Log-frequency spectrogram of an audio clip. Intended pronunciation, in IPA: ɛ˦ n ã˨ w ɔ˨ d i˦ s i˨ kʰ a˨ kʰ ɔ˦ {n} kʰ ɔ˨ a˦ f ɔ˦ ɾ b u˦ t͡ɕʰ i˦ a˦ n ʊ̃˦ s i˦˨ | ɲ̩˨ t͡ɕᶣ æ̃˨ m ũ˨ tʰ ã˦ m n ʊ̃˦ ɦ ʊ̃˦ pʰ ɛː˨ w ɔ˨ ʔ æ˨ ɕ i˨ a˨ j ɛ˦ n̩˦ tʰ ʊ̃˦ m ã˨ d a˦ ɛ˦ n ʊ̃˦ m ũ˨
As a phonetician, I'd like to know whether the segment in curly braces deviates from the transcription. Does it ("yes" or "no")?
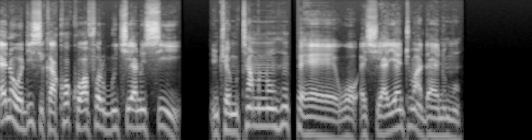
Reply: yes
